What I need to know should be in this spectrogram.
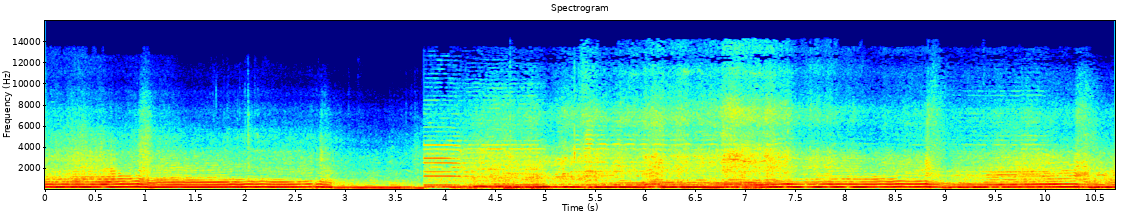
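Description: A rally car engine roars loudly at high revs, with the pitch dipping at each gear change.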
